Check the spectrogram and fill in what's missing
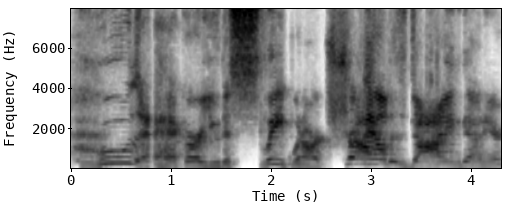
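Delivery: mock-furious telling-off, loud and high; glaring outrage. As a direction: imitate an incensed wife, stretching each word. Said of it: "glaring at me like this".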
